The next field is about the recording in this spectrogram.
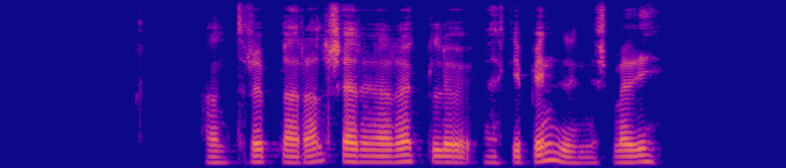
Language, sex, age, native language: Icelandic, male, 40-49, Icelandic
